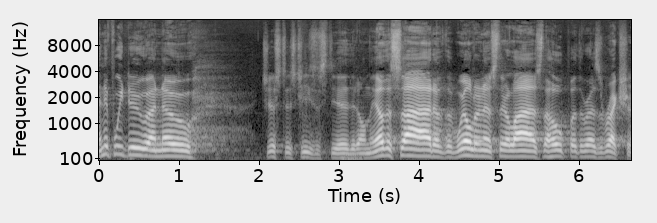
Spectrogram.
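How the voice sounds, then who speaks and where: A man with an ordinary speaking voice and an American accent talks at a fairly quick pace, with ordinary pitch variation and big swings in loudness, on a very clean recording with a silent background. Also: fairly high pitch for a man. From US South (Mississippi). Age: 50s. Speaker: preacher. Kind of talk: sermon. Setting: church.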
